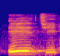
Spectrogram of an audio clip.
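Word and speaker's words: age: सबसे पहला वर्ड आपके सामने है ए जी ई। इसको या ई लेटर जिसको हमने ब्लू कलर से दिखाया है, इसका प्रोनाउंसिएशन नहीं करना है, इसको बोलेंगे एज।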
